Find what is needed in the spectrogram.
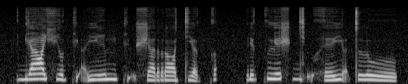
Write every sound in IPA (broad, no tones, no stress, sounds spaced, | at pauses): ɡʲ ɑ ç ʊ kʲ ɑ̰ j i m kʲ ṵ ʃ ʌ r ɔ tʲ ʌ k | ɾʲ ʌ k lʲ ə ʃ dʲ ṵ h ɪ j ə̰ t l u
